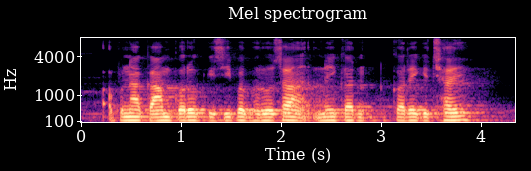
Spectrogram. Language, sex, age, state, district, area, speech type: Maithili, male, 18-30, Bihar, Samastipur, rural, spontaneous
